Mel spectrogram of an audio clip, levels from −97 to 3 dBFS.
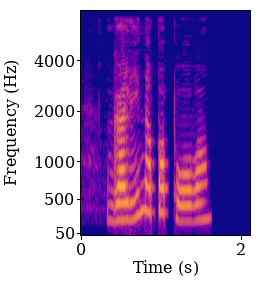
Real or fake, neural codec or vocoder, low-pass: fake; codec, 16 kHz, 8 kbps, FreqCodec, larger model; 7.2 kHz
